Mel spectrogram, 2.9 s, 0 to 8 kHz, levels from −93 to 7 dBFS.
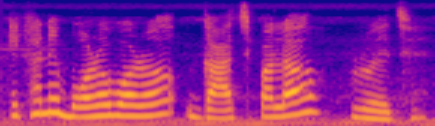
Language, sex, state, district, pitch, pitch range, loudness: Bengali, female, West Bengal, Cooch Behar, 250 Hz, 205-275 Hz, -15 LUFS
